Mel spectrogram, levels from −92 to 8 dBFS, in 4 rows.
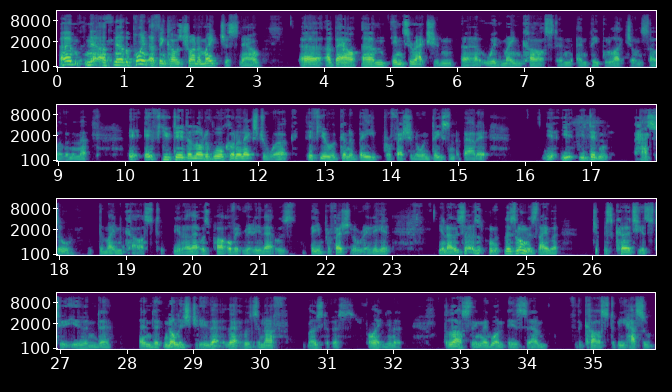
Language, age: English, 50-69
